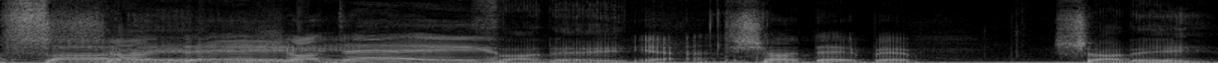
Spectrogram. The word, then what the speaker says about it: Sade: Sade. Sade. Yeah. Sade, babe. Sade? Sade. If it's like the singer, Wait, like the singer?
